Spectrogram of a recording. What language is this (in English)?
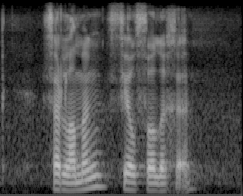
Afrikaans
